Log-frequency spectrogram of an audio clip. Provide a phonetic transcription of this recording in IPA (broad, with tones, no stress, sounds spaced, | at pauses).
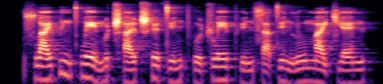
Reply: s w a˧˥ ɪ̯ p i˥˧ ŋ t̪ʰ w e˥˩ ɪ̯ m u˥ ʈ͡ʂʰ a˧˥ ɪ̯ ʈ͡ʂʰ ɻ̩˥˩ t̪ y˧˥ n pʰ u˨˩ ʈ͡ʂ w e˥ ɪ̯ pʰ y˧˥ n s ä˨˩ t̪ y˥˩ n l u˥ m a˥˩ ɪ̯ t͡ɕ ɥ ɛ˥ n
